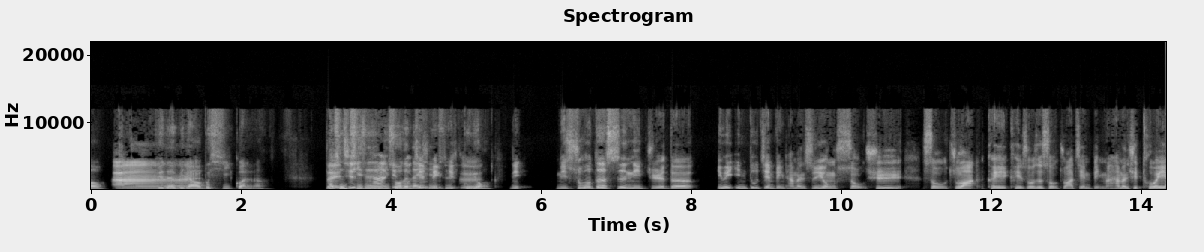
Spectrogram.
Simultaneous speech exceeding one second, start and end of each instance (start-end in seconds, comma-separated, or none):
3.1-5.4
